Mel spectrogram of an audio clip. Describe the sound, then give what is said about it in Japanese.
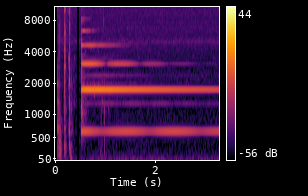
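A Buddhist kin singing bowl is struck once after a few brief sounds, giving a bright metallic ring with clear steady overtones and a long, slow decay. “金あるよ金鳴らしてオリジナルサウンドと綺麗に響くと思います”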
